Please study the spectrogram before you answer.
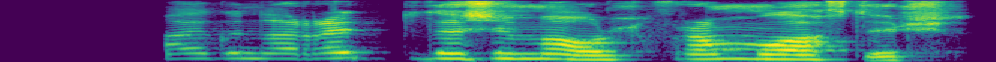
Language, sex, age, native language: Icelandic, male, 12, Icelandic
